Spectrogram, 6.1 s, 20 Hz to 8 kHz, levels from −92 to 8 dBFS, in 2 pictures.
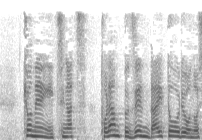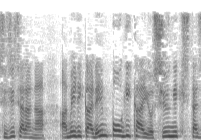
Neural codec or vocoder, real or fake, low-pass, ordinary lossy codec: none; real; 7.2 kHz; MP3, 32 kbps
